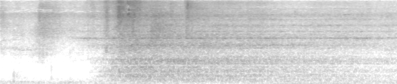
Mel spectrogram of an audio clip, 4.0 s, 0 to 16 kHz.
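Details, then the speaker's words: 2013 Subaru XV Crosstrek, 119,000 miles: second rear wheel spun up gives a rough swelling growl, even louder than the first side; worn rear wheel bearing grinding, both rear wheel bearing and hub assemblies to be replaced. "so i'm pretty sure you heard it perfectly it's absolutely clearly confirmed i have to unfortunately for him replaced both rear wheel bearings"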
